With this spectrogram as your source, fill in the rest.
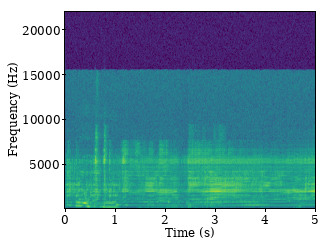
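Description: A motorcycle engine whines steadily.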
